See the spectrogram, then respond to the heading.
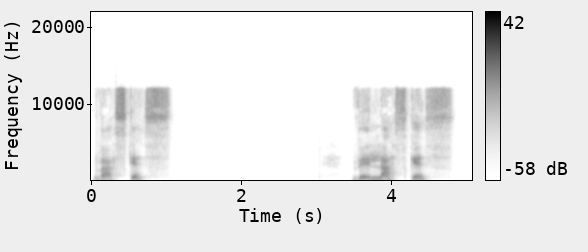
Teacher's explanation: And these last two, you'll notice that that Z is at the end, and we learned in the original session about how the Z is going to sound like an S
